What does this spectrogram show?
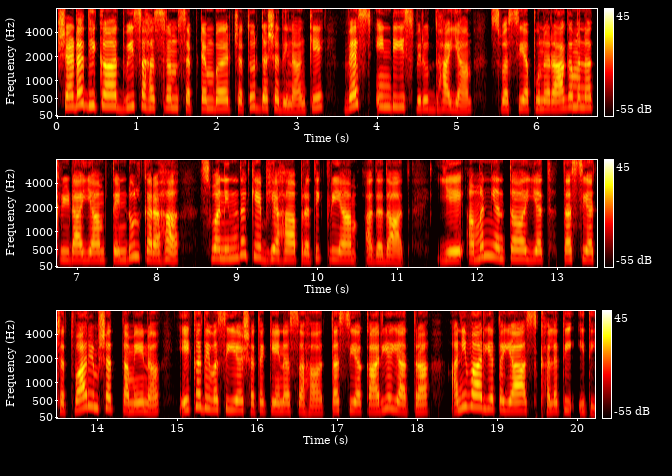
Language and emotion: Sanskrit, neutral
